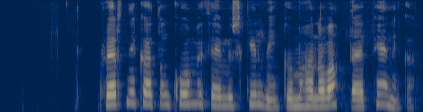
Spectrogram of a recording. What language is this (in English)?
Icelandic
